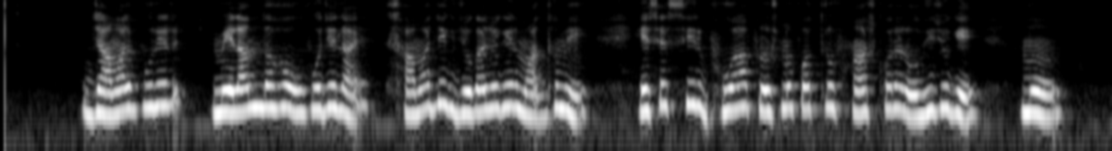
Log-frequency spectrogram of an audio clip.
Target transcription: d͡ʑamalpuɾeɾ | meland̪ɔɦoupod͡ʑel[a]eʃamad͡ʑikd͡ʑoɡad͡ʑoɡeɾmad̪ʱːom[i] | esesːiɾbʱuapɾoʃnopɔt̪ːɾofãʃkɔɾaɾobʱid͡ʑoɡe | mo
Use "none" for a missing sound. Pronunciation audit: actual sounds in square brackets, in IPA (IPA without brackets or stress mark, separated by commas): a, e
